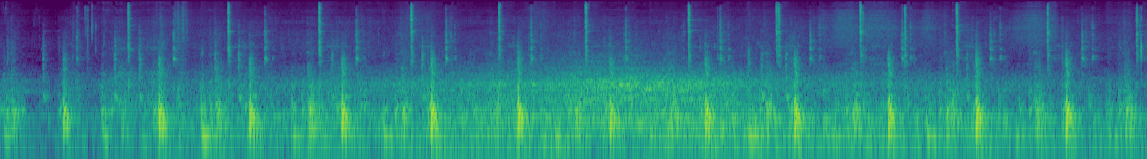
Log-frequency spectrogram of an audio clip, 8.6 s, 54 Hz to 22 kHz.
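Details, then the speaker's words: Smart ForTwo 451 offside rear drum brake after replacing the failed self-adjuster: crisp, even clicks about every two-thirds of a second while the pedal is pumped, as the adjuster ratchets properly; normal operation. "Can you hear it? I can hear it clicking. So what are we doing? Calibrating it at the moment? Just making, yeah, basically. Yeah, making sure it works."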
